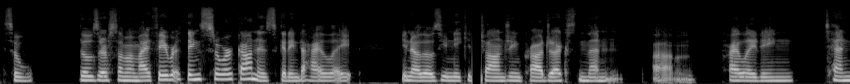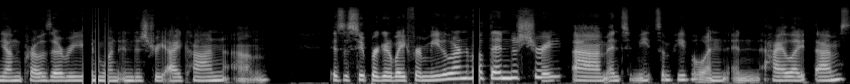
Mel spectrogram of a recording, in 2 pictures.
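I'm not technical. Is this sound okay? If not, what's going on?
No. The speech has three digital broadcast dropouts, where the sound briefly cuts to silence. At 4.72 s it vanishes for about a tenth of a second. From 9.33 to 9.59 s there are several short holes, the longest about 0.1 s. At 13.23 s it drops out again for under a tenth of a second. Each time, the receiver lost the signal or got damaged data and muted until clean data returned, so whatever was said in those gaps is gone.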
